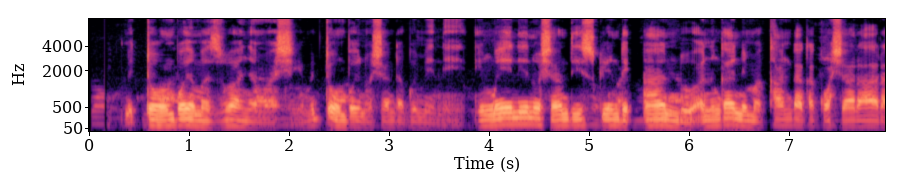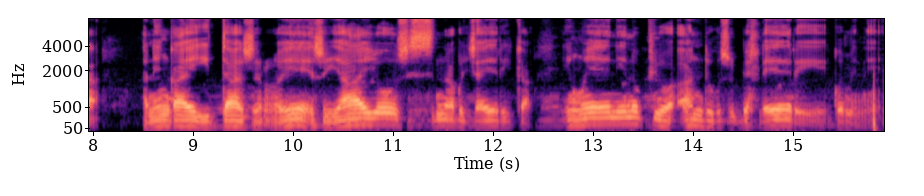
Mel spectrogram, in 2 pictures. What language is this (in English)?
Ndau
